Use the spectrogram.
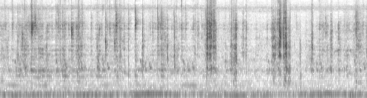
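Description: Water from finely grated raw potato draining through a fine strainer, a soft trickling and dripping close by with a few louder splashes, no talk.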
